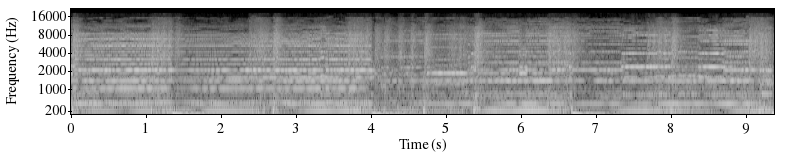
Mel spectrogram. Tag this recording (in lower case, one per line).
music
bagpipes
